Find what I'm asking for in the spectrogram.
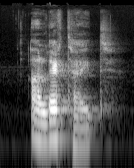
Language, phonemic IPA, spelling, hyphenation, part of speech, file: Dutch, /aːˈlɛrtˌɦɛi̯t/, alertheid, alert‧heid, noun, Nl-alertheid.ogg
- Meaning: alertness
